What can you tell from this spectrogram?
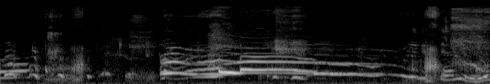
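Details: Chihuahua. A Chihuahua howls in a long, drawn-out tone that climbs, holds steady with slight wavers, and then falls away. Shorter yelping notes come before and after, with faint human voices in a small room.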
